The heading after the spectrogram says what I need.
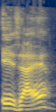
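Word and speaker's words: עזר: français c'est aide mais dans le l'hébreu c'est eer ça s'écrit e Z e r le mot Hébreux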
